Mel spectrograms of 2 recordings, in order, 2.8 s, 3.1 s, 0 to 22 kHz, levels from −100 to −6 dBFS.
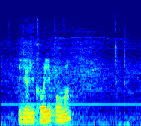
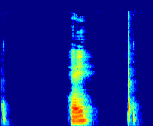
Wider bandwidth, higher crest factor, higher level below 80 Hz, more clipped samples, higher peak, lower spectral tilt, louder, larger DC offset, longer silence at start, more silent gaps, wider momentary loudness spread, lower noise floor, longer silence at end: second, 13 kHz vs 16 kHz; about the same, 18 dB vs 22 dB; about the same, -68 dBFS vs -66 dBFS; neither; second, -24 dBFS vs -8 dBFS; about the same, -8 dB/octave vs -7.5 dB/octave; second, -40 LUFS vs -25 LUFS; neither; first, 0.35 s vs 0.05 s; second, none vs 0.52-0.64 s, 0.88-0.93 s, 2.20-2.24 s, 2.32-2.36 s, 2.42-2.54 s; first, 24 LU vs 16 LU; second, -68 dBFS vs under -90 dBFS; first, 1.15 s vs 0.35 s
